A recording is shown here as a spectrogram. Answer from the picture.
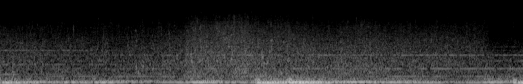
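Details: Low rumbling water and soft background music, with no animal call heard.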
